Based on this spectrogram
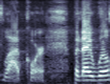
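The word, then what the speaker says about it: Labcorp: Literally everybody like agreed labcore but and and there was one comment that was like if the P is silent why is it there?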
